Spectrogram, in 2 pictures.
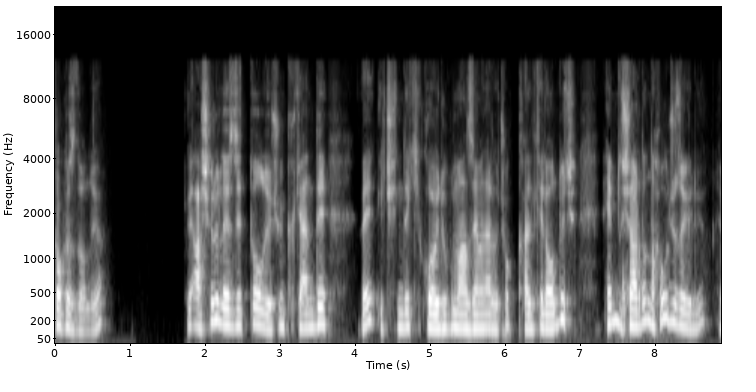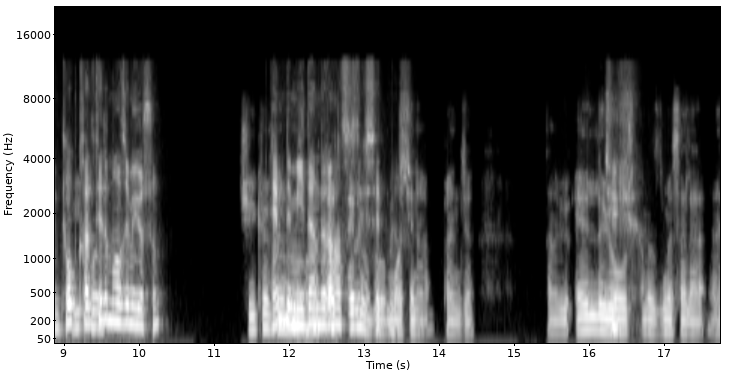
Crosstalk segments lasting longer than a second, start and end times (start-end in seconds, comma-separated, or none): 11.7-13.7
